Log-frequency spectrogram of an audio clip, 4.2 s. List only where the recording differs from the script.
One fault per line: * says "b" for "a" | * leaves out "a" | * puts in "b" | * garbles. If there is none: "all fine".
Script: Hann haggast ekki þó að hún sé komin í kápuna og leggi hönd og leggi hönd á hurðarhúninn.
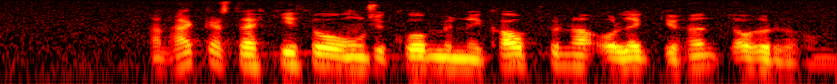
* leaves out "og leggi hönd"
